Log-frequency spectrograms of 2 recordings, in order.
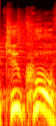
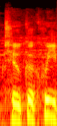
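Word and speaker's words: tu quoque: The second tactic that they love to use is the too cool fallacy. I first heard one of them pronounce it the Tukukui fallacy, so I decided to jokingly call it that for quite some time.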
